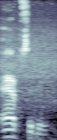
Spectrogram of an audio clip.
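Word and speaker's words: Abcde: name is pronounced absolutely even though it's spelled a b c d e it's pronounced absidy okay that's one of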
